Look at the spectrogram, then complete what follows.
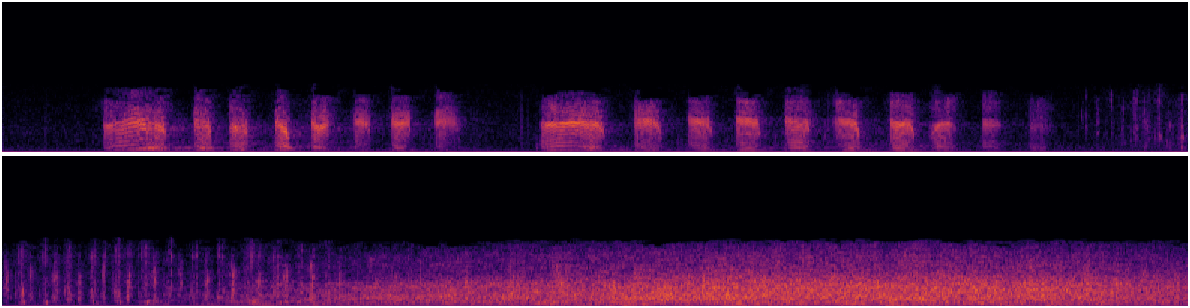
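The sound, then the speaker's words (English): A performer's voice imitates a duck going into the water for Major Bowes: two runs of quick, rhythmic quacks, then a rising, hissing splash-and-gurgle noise that swells and holds, mimicking the duck entering water. Close to the microphone and fairly loud. “First here is Duck Going Into the Water.”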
